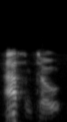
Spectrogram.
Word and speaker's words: asymptote: multiplier okay now an asymptote by the way this word right here kind of a weird word the p is silent kind of so it's asymptote okay is a line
